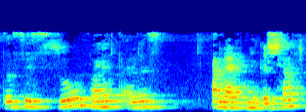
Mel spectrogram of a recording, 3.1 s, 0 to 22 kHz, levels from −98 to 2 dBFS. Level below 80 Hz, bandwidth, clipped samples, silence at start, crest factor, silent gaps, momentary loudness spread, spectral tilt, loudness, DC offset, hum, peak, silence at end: -80 dBFS; 7 kHz; under 0.1%; 0.05 s; 16 dB; none; 6 LU; -4 dB/octave; -27 LUFS; under 0.1%; none; -12 dBFS; 0 s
